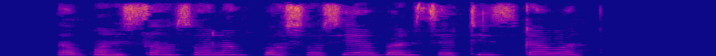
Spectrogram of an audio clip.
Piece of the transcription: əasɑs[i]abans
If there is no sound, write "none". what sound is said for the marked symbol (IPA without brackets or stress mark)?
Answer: i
